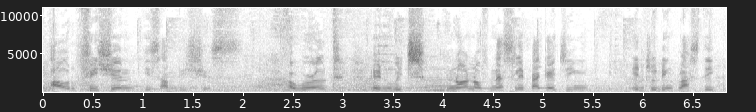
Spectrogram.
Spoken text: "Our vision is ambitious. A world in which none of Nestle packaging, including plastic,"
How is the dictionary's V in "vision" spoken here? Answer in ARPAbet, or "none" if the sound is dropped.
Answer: F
